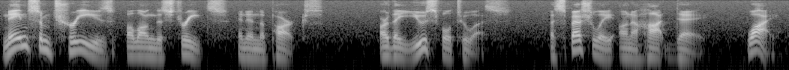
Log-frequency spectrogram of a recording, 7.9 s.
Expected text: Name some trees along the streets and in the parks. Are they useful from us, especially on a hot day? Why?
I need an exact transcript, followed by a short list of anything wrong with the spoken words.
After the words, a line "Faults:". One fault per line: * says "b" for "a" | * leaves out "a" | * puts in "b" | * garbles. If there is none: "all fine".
Name some trees along the streets and in the parks. Are they useful to us, especially on a hot day? Why?
Faults:
* says "to" for "from"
